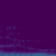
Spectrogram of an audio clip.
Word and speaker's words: Alemu: the pronunciation, Michael, of Elmu. Uh, uh, Elmu. Alu would be Yep. Alu. Yes. Yep. ALEW. ALEMU.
